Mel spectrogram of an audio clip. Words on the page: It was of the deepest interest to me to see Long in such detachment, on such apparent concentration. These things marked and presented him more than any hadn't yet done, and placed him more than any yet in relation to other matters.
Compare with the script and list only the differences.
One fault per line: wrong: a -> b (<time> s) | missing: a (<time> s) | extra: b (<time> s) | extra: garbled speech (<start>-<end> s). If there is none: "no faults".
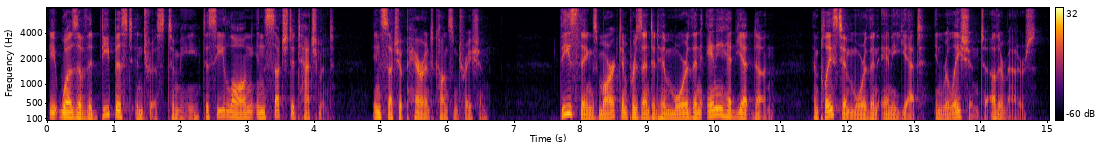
wrong: on -> in (4.9 s)
wrong: hadn't -> had (10.2 s)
